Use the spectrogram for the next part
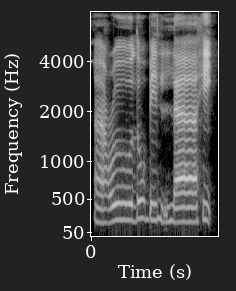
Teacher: لفظ اللہ کے لام سے پہلے زیر ہے تو ہم یہاں پر کیا کریں گے، لفظ اللہ کے لام کو باریک پڑھیں گے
